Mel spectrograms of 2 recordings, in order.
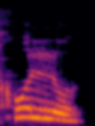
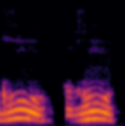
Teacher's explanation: kalau ghain itu dia tidak mengalir nafas. Ya, dia jahar. Jadi jangan khullu tapi ghu, ghu.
